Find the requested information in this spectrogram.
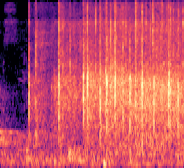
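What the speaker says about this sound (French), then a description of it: "Tous vos applaudissements, s'il vous plaît." Audience applause at a French-language public address, starting after a short quiet moment and building into a steady wash of clapping with crisp individual claps, moderately loud.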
